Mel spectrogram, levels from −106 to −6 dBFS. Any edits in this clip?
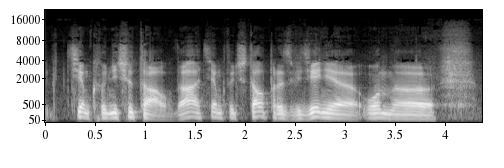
no; 0 cuts

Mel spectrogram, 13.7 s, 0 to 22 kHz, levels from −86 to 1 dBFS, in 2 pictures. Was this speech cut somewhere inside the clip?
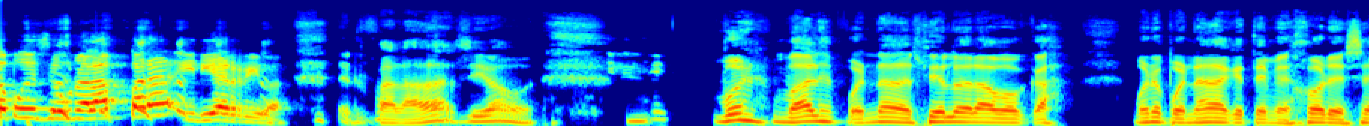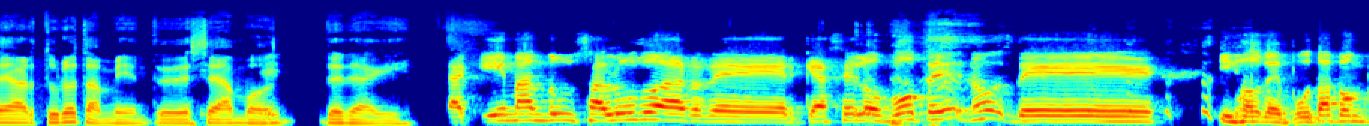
yes; 1 cut; at 2.3 s

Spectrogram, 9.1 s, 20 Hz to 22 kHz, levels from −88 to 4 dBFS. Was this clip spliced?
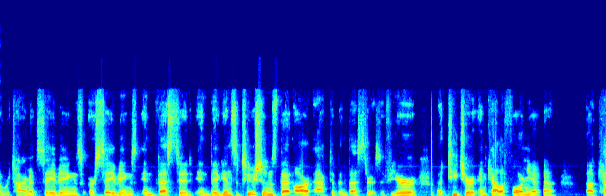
no; 0 cuts

